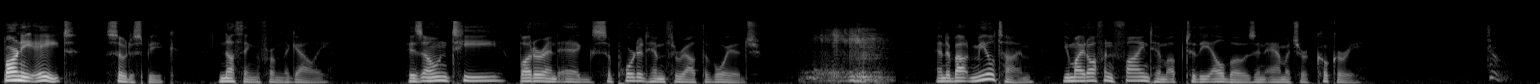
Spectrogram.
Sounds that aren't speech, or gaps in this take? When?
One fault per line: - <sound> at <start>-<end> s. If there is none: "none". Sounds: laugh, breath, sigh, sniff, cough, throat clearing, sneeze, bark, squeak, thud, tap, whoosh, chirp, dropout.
- squeak at 8.0-9.0 s
- sneeze at 14.9-15.2 s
